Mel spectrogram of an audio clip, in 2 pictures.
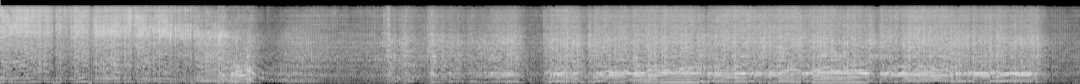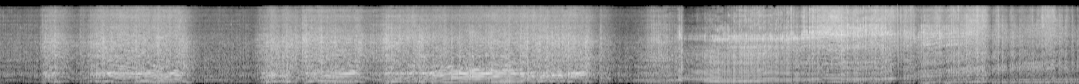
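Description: Two-stroke gas yard tools, a Stihl string trimmer and a backpack leaf blower, running with the throttle revved up and down. The sound breaks off and changes abruptly several times.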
